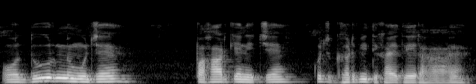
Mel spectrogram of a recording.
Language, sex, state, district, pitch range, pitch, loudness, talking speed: Hindi, male, Arunachal Pradesh, Lower Dibang Valley, 105-130 Hz, 115 Hz, -16 LUFS, 175 wpm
